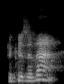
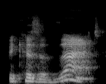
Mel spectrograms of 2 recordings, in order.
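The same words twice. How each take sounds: First: The phrase is said plainly, without extra emphasis. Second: The phrase is said with extra emphasis.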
